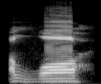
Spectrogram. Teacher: اس میں جلالہ کے لام کو موٹا پڑھیں گے، اس کے اوپر کھڑی زبر بھی ہے، ایک الف کے برابر کھینچ کر پڑھیں گے.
